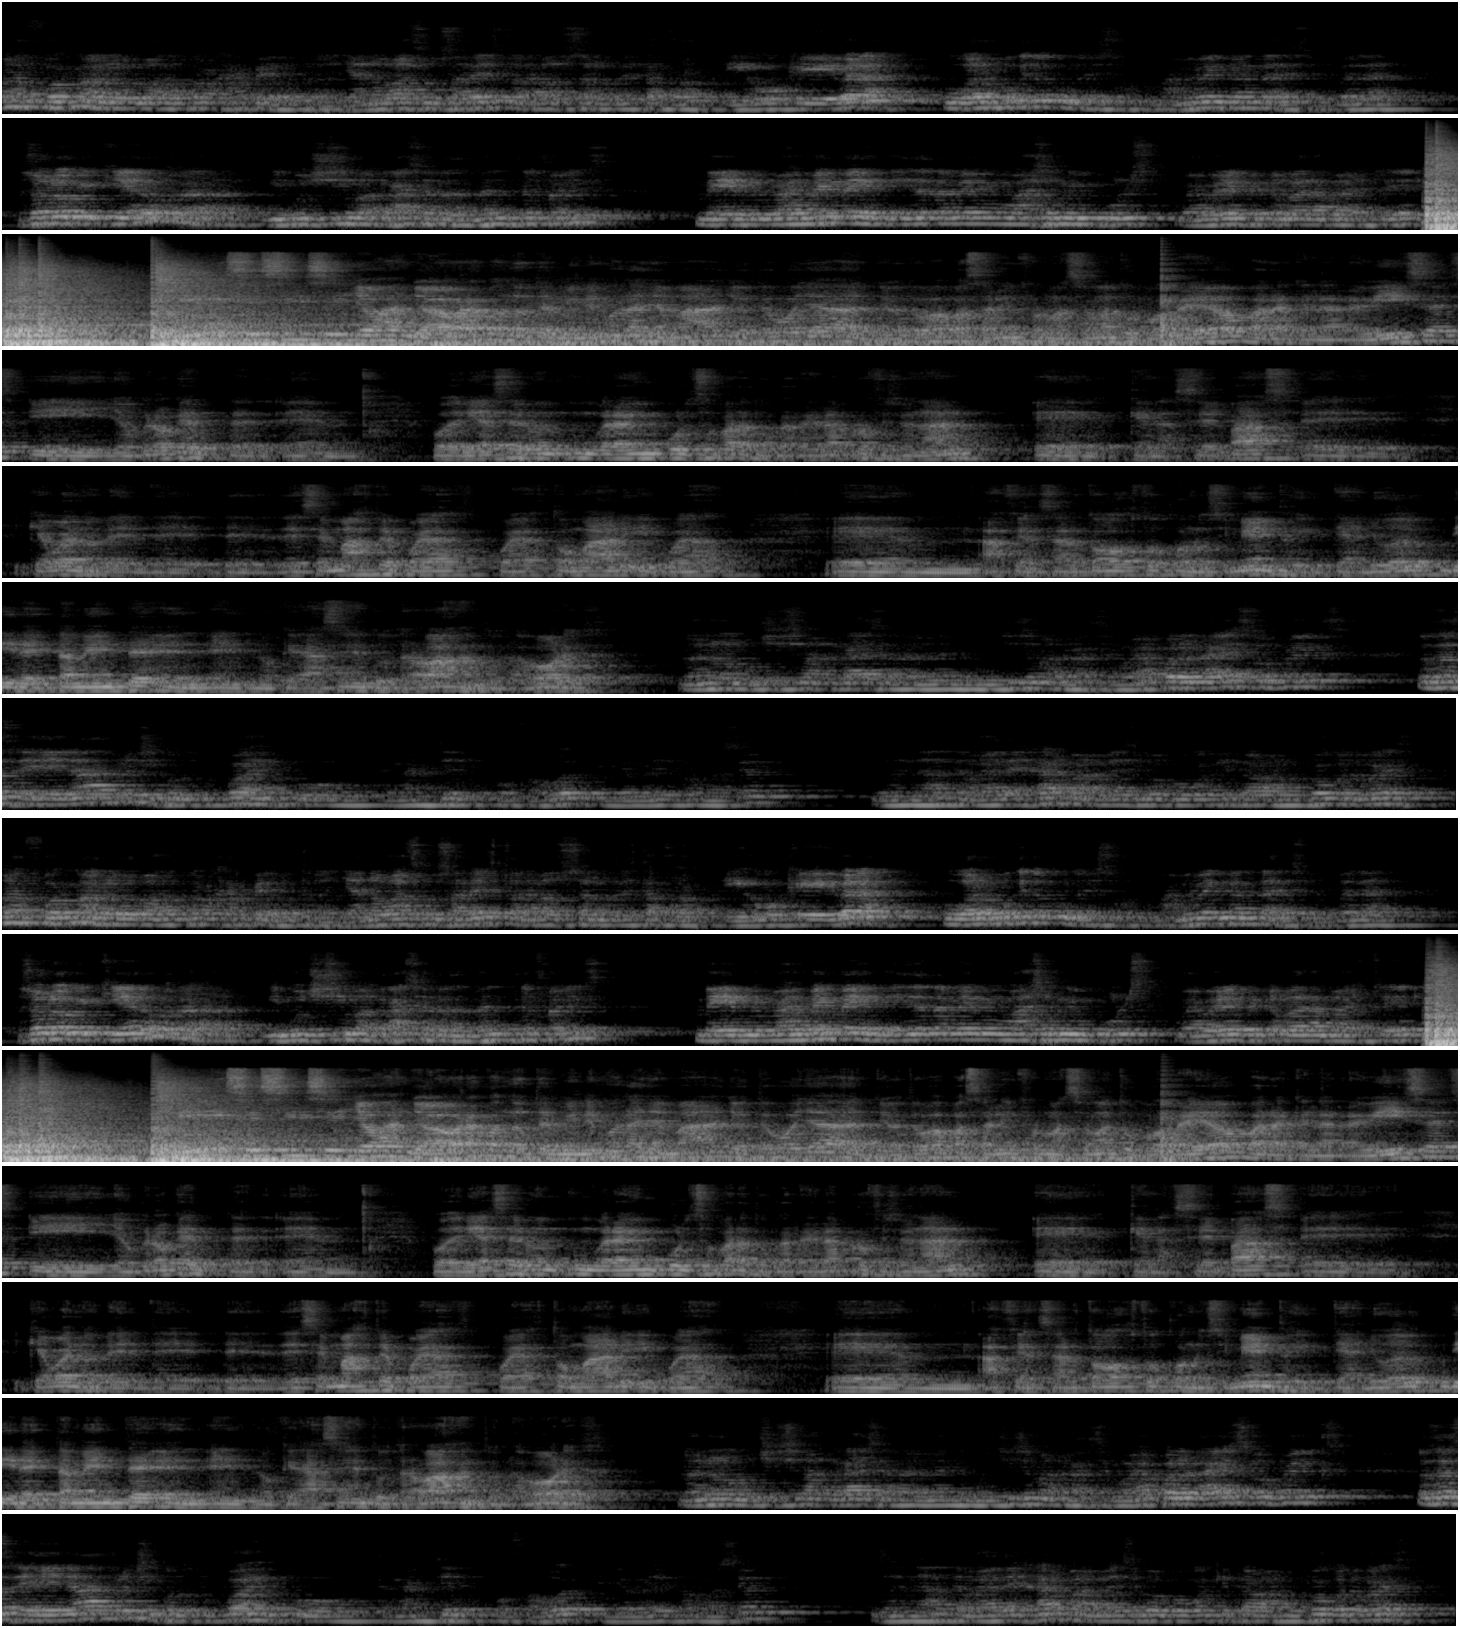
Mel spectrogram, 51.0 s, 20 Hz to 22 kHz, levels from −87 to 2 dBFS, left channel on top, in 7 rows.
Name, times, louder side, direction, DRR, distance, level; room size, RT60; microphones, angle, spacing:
voice 1, 0.0-7.0 7.4-10.3 10.8-15.1 39.8-43.1 43.5-47.6 48.0-50.7, right 1 dB, 70° right, -3 dB, 0.9 m, -44 dB
Cheering / Fireworks, 14.4-20.4, equal, 15° left, 0.9 m, -30 dB
voice 2, 15.4-39.4, right 1 dB, 15° right, 1 dB, 0.5 m, -42 dB
3.8 x 2.7 x 3.9 m, 0.96 s
head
